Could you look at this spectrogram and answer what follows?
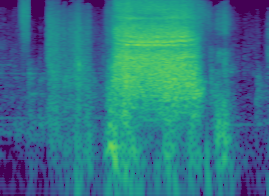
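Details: Acted snoring in a staged Bengali family drama: the daughter-in-law naps at an odd hour, tired after washing, sweeping, mopping and cooking, while her mother-in-law complains.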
